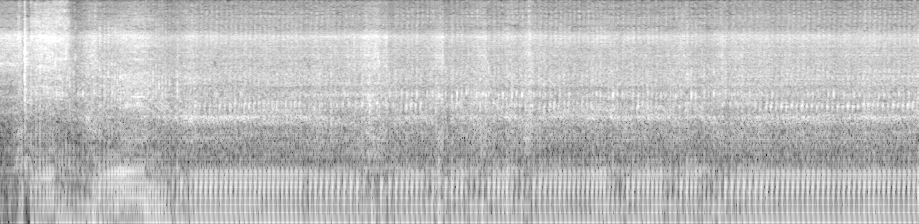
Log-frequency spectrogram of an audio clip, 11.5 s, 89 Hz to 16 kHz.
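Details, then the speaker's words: Barako 2 single-cylinder motorcycle with repeated connecting rod replacements and a replaced crankcase, idling roughly with a loose clattering rumble. Teardown found worn, loose crankshaft bearings (size 6328), which were replaced. "Ayan na mga idol nakalas ko Na Bale ang nakita kong sira dito ay mga bearing ng segunyal"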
